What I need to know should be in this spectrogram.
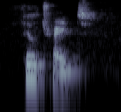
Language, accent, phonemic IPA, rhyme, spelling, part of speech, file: English, Southern England, /ˈfɪltɹeɪt/, -ɪltɹeɪt, filtrate, noun / verb, LL-Q1860 (eng)-filtrate.wav
- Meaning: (noun) The liquid or solution that has passed through a filter, and which has been separated from other fractions of the original material; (verb) To filter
